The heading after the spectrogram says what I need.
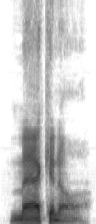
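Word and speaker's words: Mackinac: do you get maau I suppose the C is silent is it like the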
